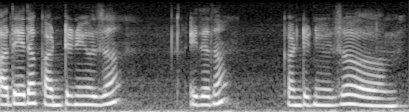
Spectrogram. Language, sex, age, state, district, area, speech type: Tamil, female, 18-30, Tamil Nadu, Namakkal, rural, spontaneous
